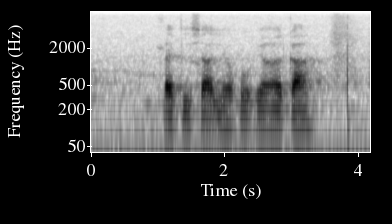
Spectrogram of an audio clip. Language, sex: Northern Sotho, male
